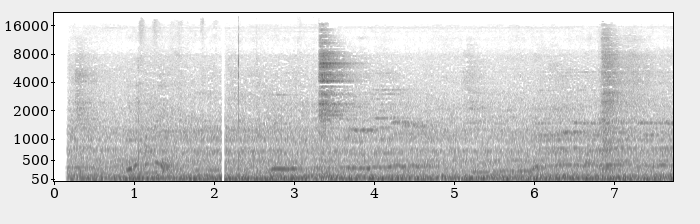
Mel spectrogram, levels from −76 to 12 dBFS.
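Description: At 2.10 s the audio drops into a block of digital silence for about 40 ms, running to 2.14 s, and it's long enough to hear as a short hole. Then at 3.20 s there's a second one, only about 6 ms, which comes across as a single tick. In both cases the output most likely got zeros because its buffer wasn't filled in time, so the sound cuts out and back with no fade.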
